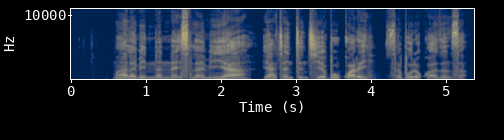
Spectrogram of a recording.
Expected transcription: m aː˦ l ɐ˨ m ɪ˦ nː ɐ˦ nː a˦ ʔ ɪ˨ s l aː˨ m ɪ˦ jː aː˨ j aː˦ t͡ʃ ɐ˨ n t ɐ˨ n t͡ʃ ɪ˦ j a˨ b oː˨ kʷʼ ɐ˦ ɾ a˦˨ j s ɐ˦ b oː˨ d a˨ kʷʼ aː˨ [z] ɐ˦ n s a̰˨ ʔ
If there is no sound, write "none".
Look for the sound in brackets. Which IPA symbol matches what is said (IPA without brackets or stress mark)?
z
